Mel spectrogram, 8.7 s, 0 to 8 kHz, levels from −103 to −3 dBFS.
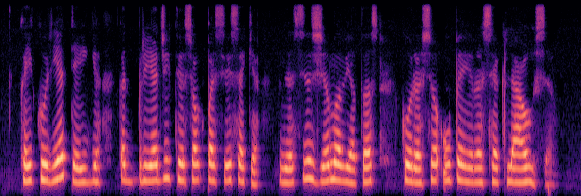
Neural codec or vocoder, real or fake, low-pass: none; real; 7.2 kHz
